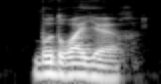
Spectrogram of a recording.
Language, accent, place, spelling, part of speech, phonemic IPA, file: French, France, Lyon, baudroyeur, noun, /bo.dʁwa.jœʁ/, LL-Q150 (fra)-baudroyeur.wav
- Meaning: currier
